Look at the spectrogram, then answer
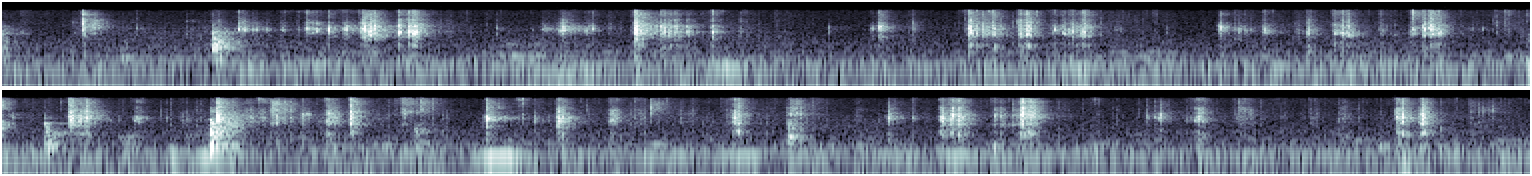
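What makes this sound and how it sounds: A small carving blade repeatedly scrapes and cuts into a solid, hand-sized purple ball of pressed, crumbly soap held in hands with grey nails, and crumbs fall off. The sound is a quiet run of dry, bright, crisp crunching and scraping bursts with almost no low end. Each burst stops short with no ring.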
